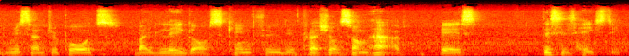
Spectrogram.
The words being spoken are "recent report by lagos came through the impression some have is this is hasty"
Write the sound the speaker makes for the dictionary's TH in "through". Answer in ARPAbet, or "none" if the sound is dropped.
TH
